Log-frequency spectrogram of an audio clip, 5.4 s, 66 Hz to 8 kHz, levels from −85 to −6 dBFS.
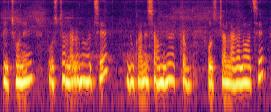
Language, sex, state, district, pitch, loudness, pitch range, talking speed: Bengali, female, West Bengal, Cooch Behar, 240 Hz, -15 LUFS, 230-255 Hz, 120 wpm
